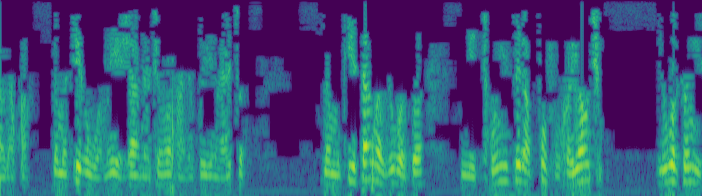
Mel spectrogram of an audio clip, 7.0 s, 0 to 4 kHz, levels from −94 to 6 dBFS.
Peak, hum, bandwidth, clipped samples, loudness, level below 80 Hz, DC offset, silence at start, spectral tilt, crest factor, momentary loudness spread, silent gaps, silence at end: 0 dBFS; none; 4 kHz; under 0.1%; -17 LUFS; -44 dBFS; under 0.1%; 0 s; -10.5 dB/octave; 18 dB; 12 LU; none; 0 s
